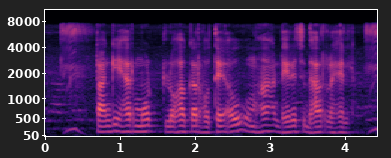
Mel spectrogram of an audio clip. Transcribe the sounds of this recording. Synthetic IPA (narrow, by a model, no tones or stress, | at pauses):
ʈãːŋɡiɦəɾmoːʈ̚loːɦakəɾɦoːt̪eɐuʊmɦãɖʱeːɾet͡ʃd̪ʱaːɾːəɦel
